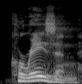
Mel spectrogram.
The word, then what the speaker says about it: Chorazin: It's pronounced Chorazin, kind of like Chorazins, but not really.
